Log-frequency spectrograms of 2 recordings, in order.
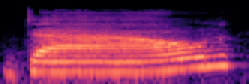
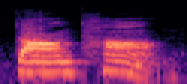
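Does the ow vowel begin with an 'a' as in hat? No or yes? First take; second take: yes; no. First: The vowel begins with 'a' as in hat. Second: The vowel does not begin with 'a' sound. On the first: The speaker calls it right. "you still attack the vowel with that A sound in hat" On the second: The speaker calls it wrong. "it's not downtown, which you may be saying"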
